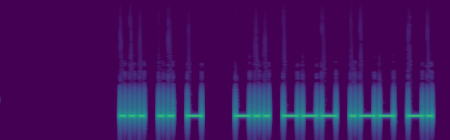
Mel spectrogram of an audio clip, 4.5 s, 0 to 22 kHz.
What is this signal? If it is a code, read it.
Morse code, heard as a keyed tone, about 25 wpm, 700 Hz. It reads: SIT DOWN
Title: Sentences from Top 1100 Words 25wpm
